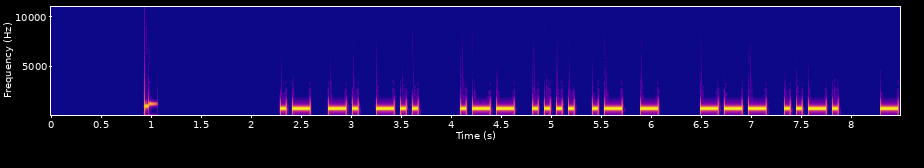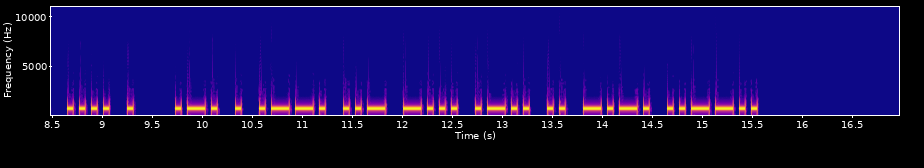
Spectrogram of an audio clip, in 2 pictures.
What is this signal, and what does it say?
Morse code, heard as a keyed tone, about 20 wpm, 700 Hz. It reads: AND WHAT OF THE REPUBLIC?
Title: Sentences from Top 1500 Words 20wpm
